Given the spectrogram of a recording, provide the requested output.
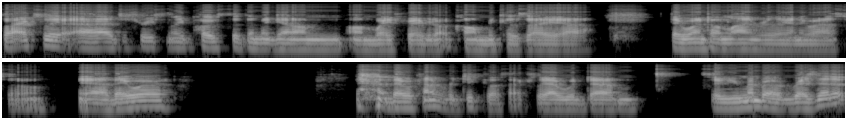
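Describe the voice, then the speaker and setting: A man with an Australian accent speaks at a very fast pace in a fairly low pitch, with ordinary pitch variation and long, frequent pauses, on a very clean recording with a silent background. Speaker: web designer and developer. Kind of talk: casual interview.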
